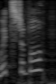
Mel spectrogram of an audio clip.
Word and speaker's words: Whitstable: Am I saying that right, Katherine? Is it Whitstable? – You're saying it exactly right, yeah.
